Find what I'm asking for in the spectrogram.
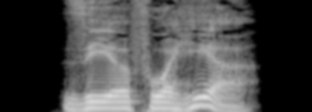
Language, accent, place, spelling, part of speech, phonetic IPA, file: German, Germany, Berlin, sehe vorher, verb, [ˌzeːə foːɐ̯ˈheːɐ̯], De-sehe vorher.ogg
- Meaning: inflection of vorhersehen: 1. first-person singular present 2. first/third-person singular subjunctive I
